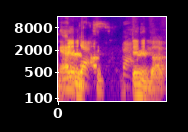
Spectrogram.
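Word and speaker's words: 비빔밥: Oh, bimbap or something? Bibimbap, yeah.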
